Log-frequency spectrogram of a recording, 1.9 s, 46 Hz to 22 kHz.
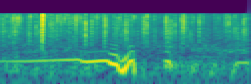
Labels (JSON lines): {"label": "biophony, cascading saw", "recorder": "SoundTrap 600 or HydroMoth"}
